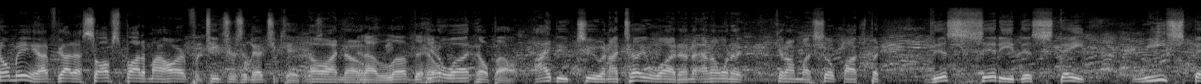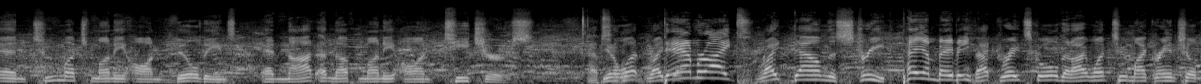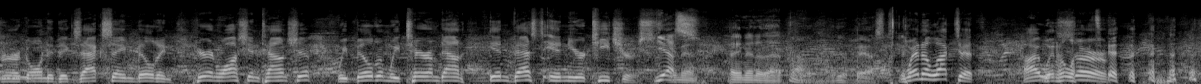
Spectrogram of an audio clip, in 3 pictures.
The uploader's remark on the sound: Live From The Rook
